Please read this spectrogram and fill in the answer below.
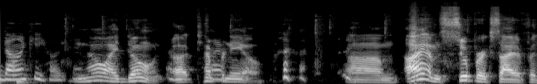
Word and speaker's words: Tempranillo: Tempranillo.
